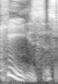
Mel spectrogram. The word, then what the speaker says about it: K3s: Rancher Labs has announced Keys, spelt K3S, and as they haven't provided a pronunciation guide, I get to decide how it's said out loud.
